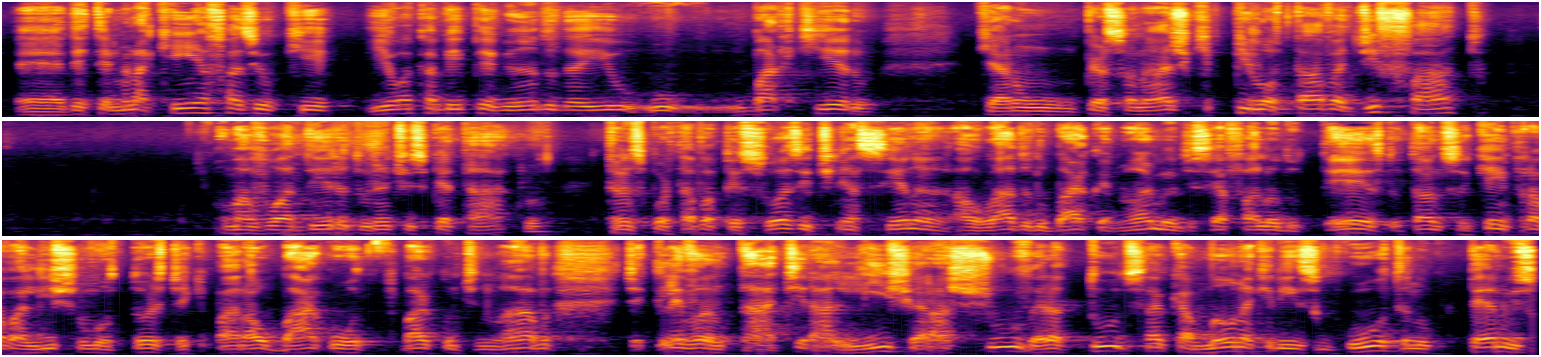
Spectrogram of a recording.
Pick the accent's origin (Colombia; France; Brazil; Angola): Brazil; Curitiba, Paraná; now in São Paulo, Brazil; eu fui um dos primeiros atores que vinha de São que vinha de Curitiba eh, para São Paulo para fazer teste de vídeo.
